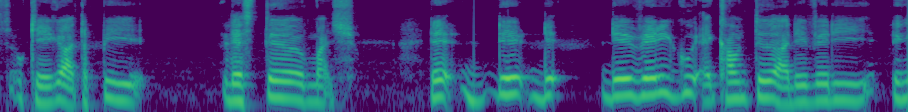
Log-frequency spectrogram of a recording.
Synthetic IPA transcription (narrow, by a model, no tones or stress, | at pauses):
sokeɡat̪api | lɛstəmat͡ʃ | d̥ɛtdɛd | dɛvɛɹiɡudɛkʰãw̃ntəadɛvɛɹide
